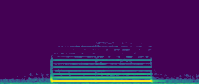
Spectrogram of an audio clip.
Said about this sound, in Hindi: मैं कॉल लगा रहा हूँ, होप फॉर द बेस्ट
